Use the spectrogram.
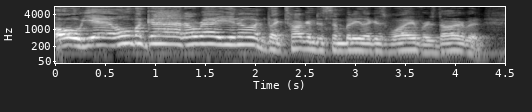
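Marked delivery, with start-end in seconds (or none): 0.0-2.0 put-on very high, overly loud Brooklyn New York accent. Imitating a man on his phone in a terminal, loud brooklyn accent. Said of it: "like in a Brooklyn, New York accent".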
